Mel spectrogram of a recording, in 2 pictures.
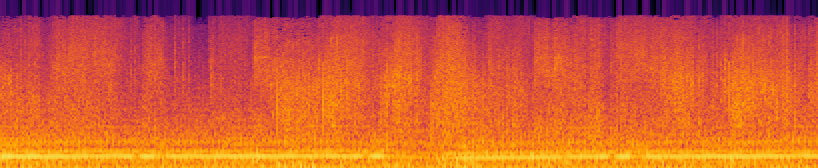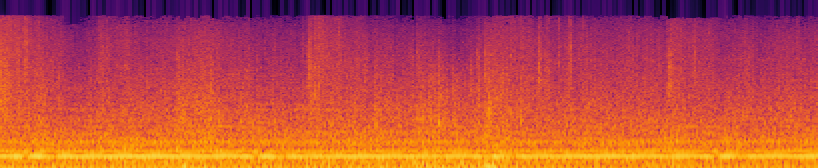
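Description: An engine drones steadily, dipping briefly in pitch.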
